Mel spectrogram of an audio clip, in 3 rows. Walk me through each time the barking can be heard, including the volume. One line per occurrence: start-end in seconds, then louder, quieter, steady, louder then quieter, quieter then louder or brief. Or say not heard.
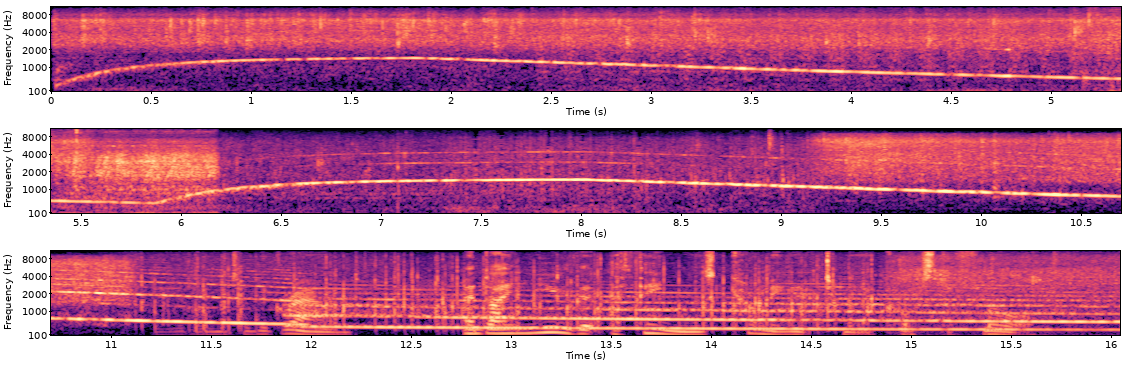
not heard.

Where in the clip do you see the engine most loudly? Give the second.
6 s.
